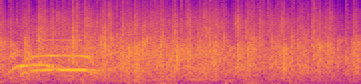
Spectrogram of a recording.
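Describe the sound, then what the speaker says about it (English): An audience at a New York City comedy show claps loudly right away, a dense burst of applause that peaks early and then tapers to a lighter, steady patter over a few seconds. "Clap it up for these two."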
